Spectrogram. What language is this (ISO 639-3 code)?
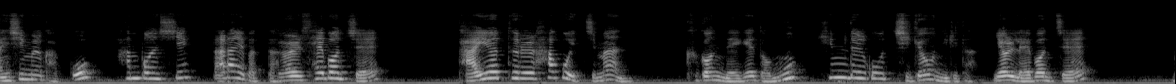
kor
